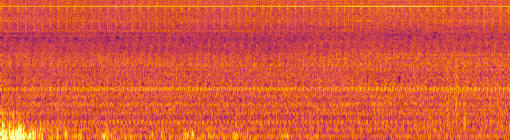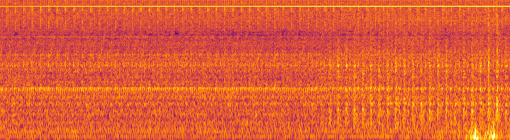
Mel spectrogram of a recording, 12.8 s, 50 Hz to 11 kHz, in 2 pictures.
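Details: Engine idling during oil pressure test on a 2012 Toyota Prius 2ZR-FXE: a faint, even ticking knock over the engine hum. Pressure reading reaches 60 and then drops slightly. Knock cause not yet pinned down.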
